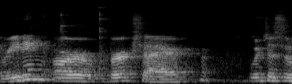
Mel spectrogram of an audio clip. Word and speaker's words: Reading: Pronounced Reading. Oh, it's pronounced Reading. It's not Reading.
